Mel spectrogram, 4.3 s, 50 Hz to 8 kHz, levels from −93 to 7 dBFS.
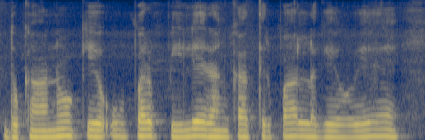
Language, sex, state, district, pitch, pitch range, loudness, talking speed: Hindi, male, Jharkhand, Deoghar, 140 Hz, 130-145 Hz, -17 LUFS, 140 wpm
